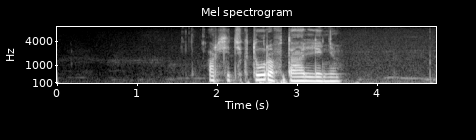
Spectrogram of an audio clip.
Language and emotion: Russian, neutral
